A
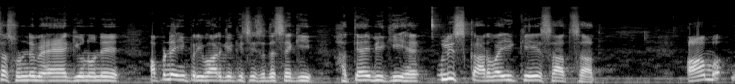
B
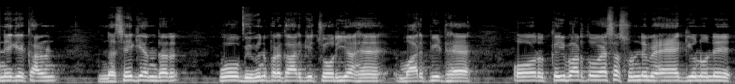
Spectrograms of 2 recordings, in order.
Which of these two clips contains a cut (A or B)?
A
